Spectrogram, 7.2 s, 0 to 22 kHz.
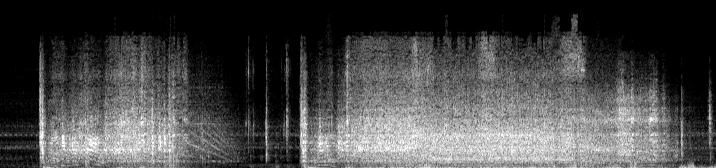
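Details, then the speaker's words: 1979 Chevrolet Malibu sitting about 20 years, first start attempt; two long bursts of steady starter cranking that never catch; fuel starvation, fuel pump suspected not working, old clogged fuel filter found. "maybe out of gas keep cranking I don't think a fuel pump's working"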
